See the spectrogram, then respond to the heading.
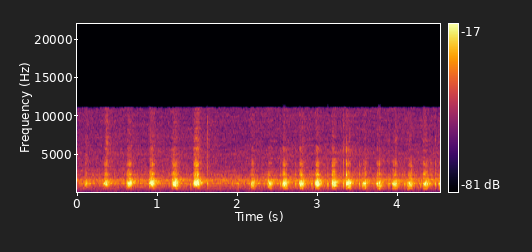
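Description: A pointed green stylus, held by a hand with long nails, scratches short strokes into a flat, thin, black-coated wax scratch art card lying on a table. The strokes come as a quiet series of soft, bright, papery scratches. They pause briefly and then continue in a quicker, steadier run.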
